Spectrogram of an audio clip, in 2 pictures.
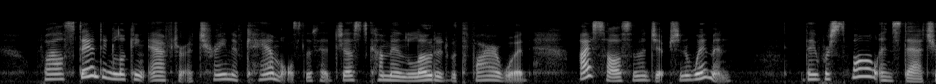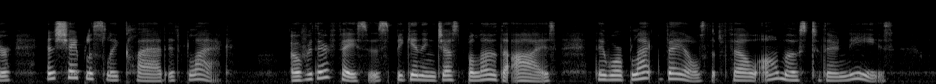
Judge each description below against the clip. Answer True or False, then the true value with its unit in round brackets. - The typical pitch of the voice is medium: False (210 Hz)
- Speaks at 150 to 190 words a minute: True (155 wpm)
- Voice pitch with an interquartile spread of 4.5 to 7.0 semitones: True (4.8 semitones)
